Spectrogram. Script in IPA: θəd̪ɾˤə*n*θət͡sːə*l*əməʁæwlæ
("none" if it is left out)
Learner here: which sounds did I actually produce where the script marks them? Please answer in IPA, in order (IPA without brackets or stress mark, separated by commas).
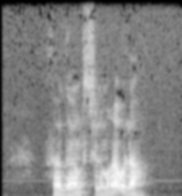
m, l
